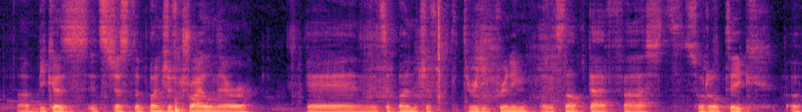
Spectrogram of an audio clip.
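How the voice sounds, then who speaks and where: A man with a Belgian accent speaks at a fairly slow pace, his pitch medium and his intonation flat and monotone. Noticeable background noise runs under the recording. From Belgium. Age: 18. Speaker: hobbyist maker YouTuber. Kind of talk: casual vlog narration of a DIY build.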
